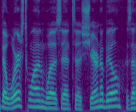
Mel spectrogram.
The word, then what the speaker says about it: Chernobyl: I think the worst one was at Chernobyl. Is that how you pronounce it? Chernobyl.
